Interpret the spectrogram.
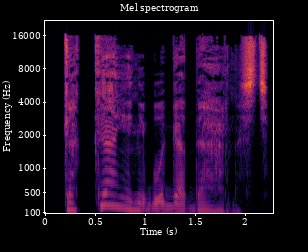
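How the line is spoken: Sighing. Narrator (Russian): вздохнул Эндрю

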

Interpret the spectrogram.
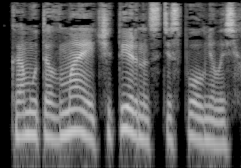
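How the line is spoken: Snort. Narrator (Russian): хмыкнул Феш

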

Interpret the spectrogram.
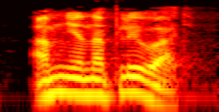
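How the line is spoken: Plain. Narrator (Russian): сказал Герман

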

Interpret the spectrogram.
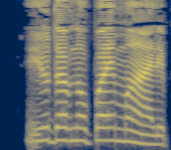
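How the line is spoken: Whiny tearful voice. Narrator (Russian): плаксивым голосом отозвался Мишка

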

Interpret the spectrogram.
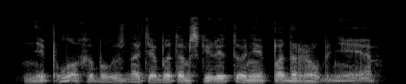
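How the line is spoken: Mumbled. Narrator (Russian): пробормотал пират

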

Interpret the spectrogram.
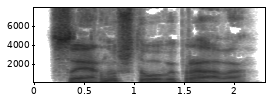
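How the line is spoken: Reproachful drawl. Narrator (Russian): укоризненно протянул мой учитель

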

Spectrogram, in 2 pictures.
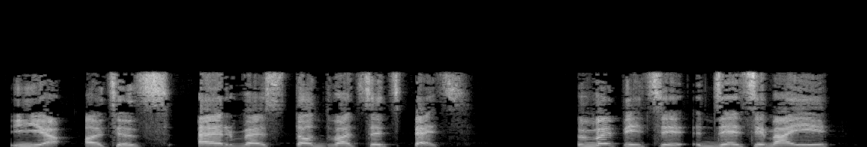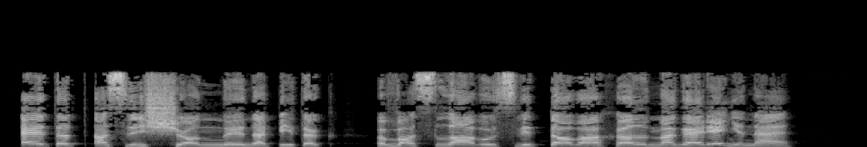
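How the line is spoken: Metallic grating voice. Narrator (Russian): Металлическим голосом проскрежетал настоятель

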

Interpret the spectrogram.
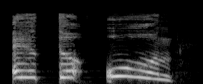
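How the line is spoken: Hoarse whisper, voice failing. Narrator (Russian): сипло прошептала я, голос внезапно пропал

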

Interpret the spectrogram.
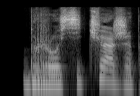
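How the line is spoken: Hissing. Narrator (Russian): прошипел спортсмен

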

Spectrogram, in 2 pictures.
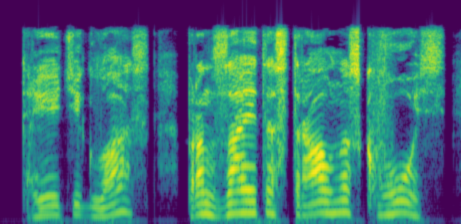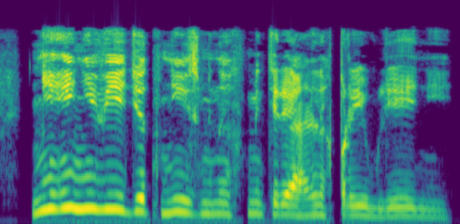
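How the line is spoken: Sepulchral fortune-teller voice. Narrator (Russian): замогильным голосом ответила предсказательница

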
